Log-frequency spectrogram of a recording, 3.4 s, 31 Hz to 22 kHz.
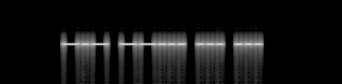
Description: Morse code, heard as a keyed tone, about 25 wpm, 700 Hz. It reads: K7SS
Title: Easy Call Signs - 25wpm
